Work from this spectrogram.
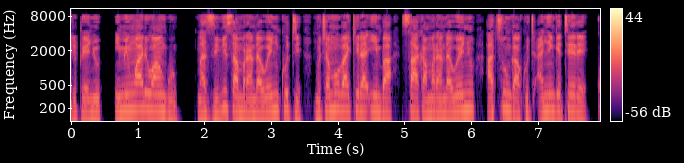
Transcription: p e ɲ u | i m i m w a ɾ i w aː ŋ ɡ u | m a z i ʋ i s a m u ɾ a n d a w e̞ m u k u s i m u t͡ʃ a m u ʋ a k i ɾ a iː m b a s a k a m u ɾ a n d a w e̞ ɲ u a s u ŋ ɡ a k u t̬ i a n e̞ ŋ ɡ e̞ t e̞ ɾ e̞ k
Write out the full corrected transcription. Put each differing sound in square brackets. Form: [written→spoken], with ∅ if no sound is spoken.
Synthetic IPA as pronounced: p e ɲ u | i m i m w a ɾ i w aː ŋ ɡ u | m a z i ʋ i s a m u ɾ a n d a w e̞ [m→ɲ] u k u [s→t] i m u t͡ʃ a m u ʋ a k i ɾ a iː m b a s a k a m u ɾ a n d a w e̞ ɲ u a [s→t͡s] u ŋ ɡ a k u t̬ i a [n→ɲ] e̞ ŋ ɡ e̞ t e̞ ɾ e̞ k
